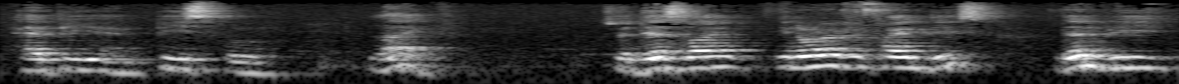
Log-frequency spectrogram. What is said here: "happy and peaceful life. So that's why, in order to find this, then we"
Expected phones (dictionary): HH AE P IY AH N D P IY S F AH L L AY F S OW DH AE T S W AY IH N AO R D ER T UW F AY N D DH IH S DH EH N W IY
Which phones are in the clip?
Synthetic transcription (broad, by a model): HH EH P IY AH N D P IY S F AH L L AY F S OW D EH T S W AY IH N AO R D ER T UW F AY N D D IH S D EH N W IY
